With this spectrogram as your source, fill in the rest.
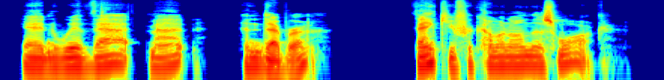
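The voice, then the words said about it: Smooth late-night DJ voice. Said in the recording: “You've got that late night DJ voice.”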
